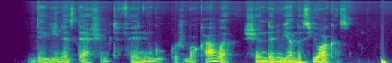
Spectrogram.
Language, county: Lithuanian, Marijampolė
